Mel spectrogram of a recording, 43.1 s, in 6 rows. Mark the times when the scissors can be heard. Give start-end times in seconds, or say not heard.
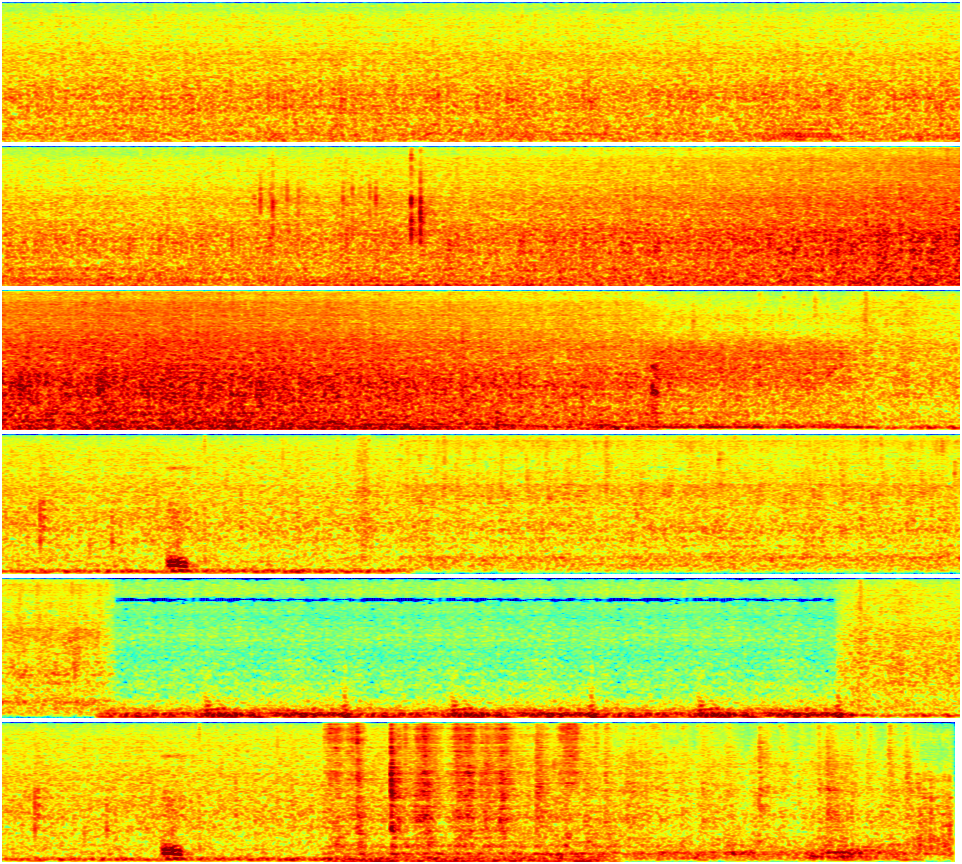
38.4-40.5.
